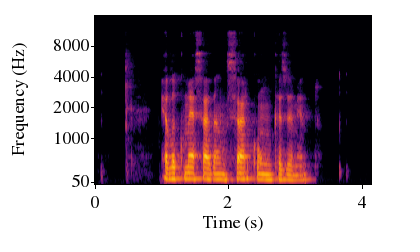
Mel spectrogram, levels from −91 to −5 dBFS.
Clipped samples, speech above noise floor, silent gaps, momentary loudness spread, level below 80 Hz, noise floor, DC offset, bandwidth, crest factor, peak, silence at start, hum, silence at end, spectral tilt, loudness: under 0.1%; 36 dB; none; 8 LU; -58 dBFS; -60 dBFS; under 0.1%; 11.5 kHz; 20 dB; -6 dBFS; 0.45 s; none; 0.9 s; -7.5 dB/octave; -25 LUFS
